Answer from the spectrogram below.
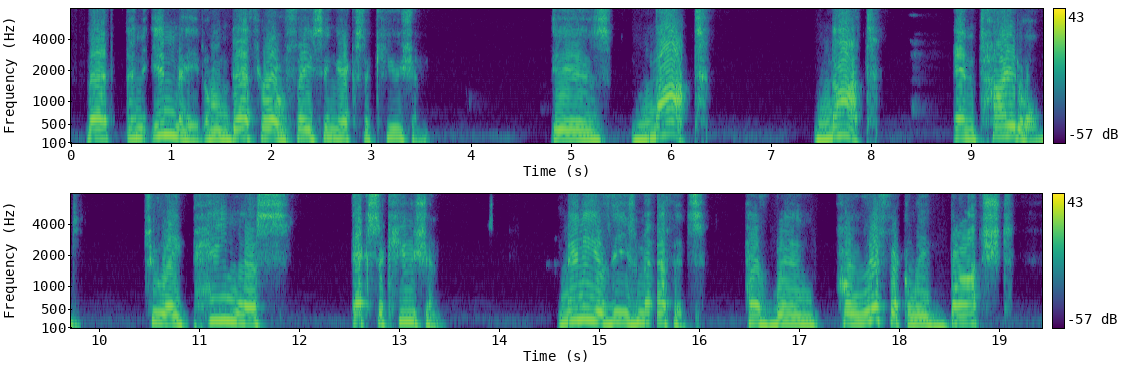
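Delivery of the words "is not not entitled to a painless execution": slow, measured, halting, broken into careful pieces. Speaking to an interviewer, stressing a point that is hard to believe, speaking slowly. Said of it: "I want to say this slowly".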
